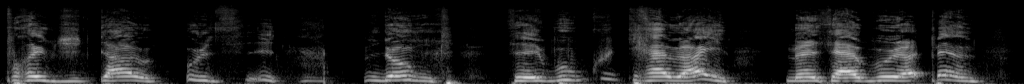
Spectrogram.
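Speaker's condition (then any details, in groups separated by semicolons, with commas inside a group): Cerebral palsy; drives a truck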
